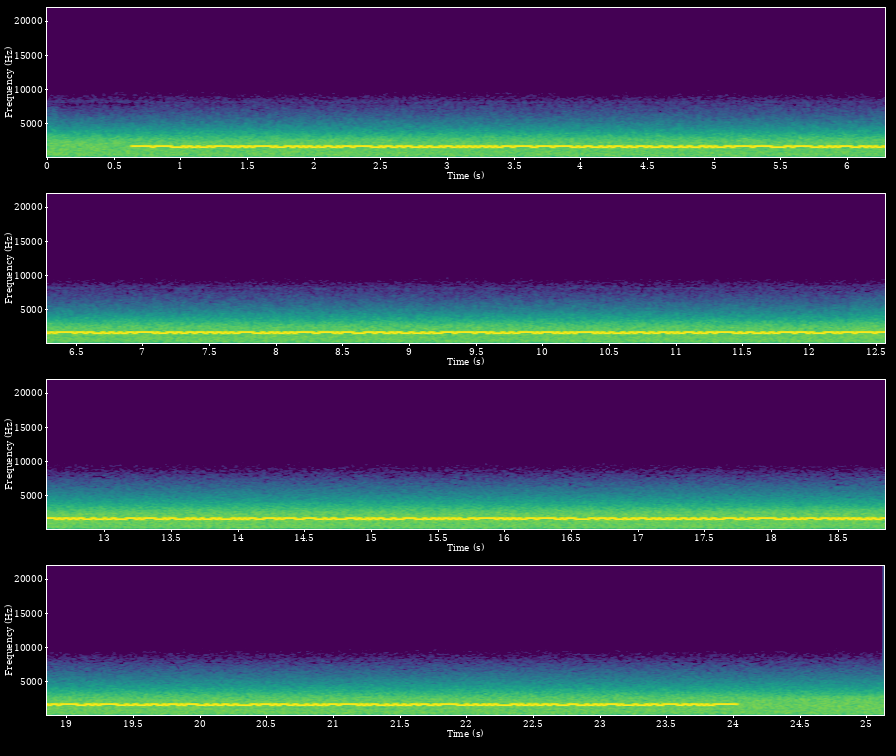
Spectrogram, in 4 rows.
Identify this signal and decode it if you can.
RTTY (50 baud, 170 Hz shift), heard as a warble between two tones, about 1600 Hz centre, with radio static. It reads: FZJLGHP HRFBVL UCN NZT XNDQ LZWQJV DVXOUA MK VXDS UCBLL VKOXFA OXH EYMXM ODAM FZJBGTQ UDIIML GCFDPN HGX ITKU GY LU RTDPO XEHVPS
